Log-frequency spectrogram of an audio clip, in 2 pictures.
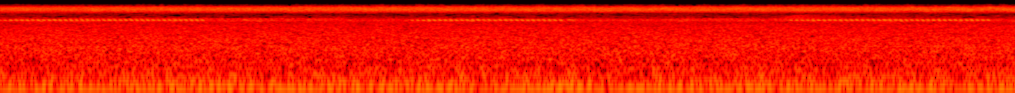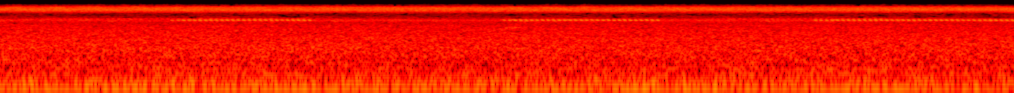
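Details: High, thin cricket trills from a forest almost at a mountain top, live recording: about six short buzzing bursts, roughly one every one and a half seconds, against constant low wind in the leaves.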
